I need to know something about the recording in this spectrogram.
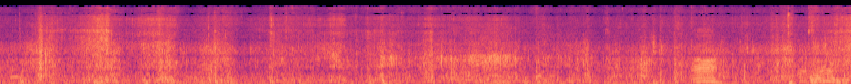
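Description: Footsteps and walking sticks of a group of hikers on a forest trail, a run of irregular knocks and scuffs, with wind noise on the microphone. A person's voice is heard briefly about seven seconds in.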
